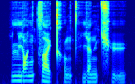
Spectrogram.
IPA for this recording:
l j ɑ˥ ŋ t͡s a˧˥ ɪ̯ kʰ ʊ̰˨˩ ŋ t̪ʰ j ɛ˧˥ n t͡ɕʰ y̰˨˩˦

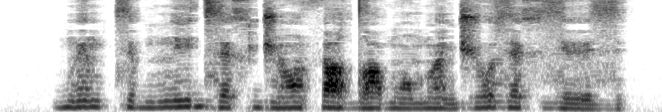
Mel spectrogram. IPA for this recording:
b ẽ b t͡s ɪ b n i d͡z ɛ x d͡ʒ ɔ̃ θ ɛ dˤ a b ɔ̃ b ã d͡ʒ o z ɛ x z ɪ z

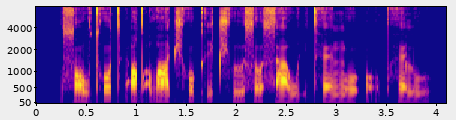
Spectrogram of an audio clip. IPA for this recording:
s ɔ w tʰ o tʼ ɛ̰ w dˤ ḭ ðˤ a t͡ʃʰ o kʼ i t͡ʃʰ ɯ s ɤ s a w ḭ tʰ ɛ ŋ o ʔ ɔ̰ pʰ ɛ l u

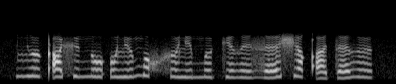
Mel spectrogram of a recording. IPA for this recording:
ʎ ɵ kʼ ɑ xʲ ɵ n o ʔ o lʲ ɵ m o χ x ɵ lʲ e m ɵ kʲ ɛ ð e z ɛ ʃ e qʼ e t ɛ ð ø

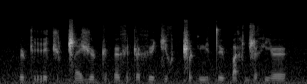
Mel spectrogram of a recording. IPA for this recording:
y ʈ rʲ a t͡ʃ u ɡ͡ǁ ɛ ʒ y ʈ | ø x ɛ ʈ ø x y t͡ɕ u x ǁ ø ʈ mʲ a t̪ y p a x ɖ͡ʐ ə x j ø

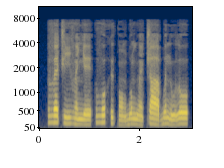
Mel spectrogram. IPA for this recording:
v ɛ˦ t͡ʃ iː˧ v ɛ̃˧ ɲ e˧ | v o˦ h ɨ˧ k ɔ̃˨ ɡ͡b o˧ ŋ w ɛ̃˨ t͡ʃ aː˦˨ b ə˦ n u˨ l o˧

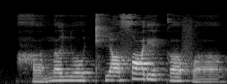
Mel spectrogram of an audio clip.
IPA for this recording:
h ʌ˩ n ʌ˧ ʎ o˧ cʰ i˧ sˤ ɯ˥ ɾʲ e˥ k ʌ˧ f ʌ˩

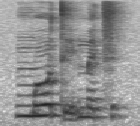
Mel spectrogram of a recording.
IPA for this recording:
ŋ͡m ɔ t ḛ m ɛ t͡s

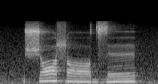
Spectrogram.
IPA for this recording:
ʃ ɔ ɬ ɔː d͡z ɘ

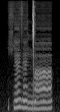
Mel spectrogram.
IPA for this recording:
ç ɛ̃ z ɛ̃ ŋ͡ǀ ãː

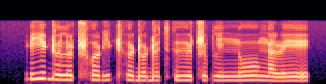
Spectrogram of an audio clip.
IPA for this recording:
ɽ iː ɖ ɵ l ɵ ʈ͡ʂʰ o ɽ i̤ ʈʰ ɵ ɖ o ɖ ɵ t͡sʼ ɨː ʈ͡ʂ ɨ p l i nː oː ŋ a ɭ e

